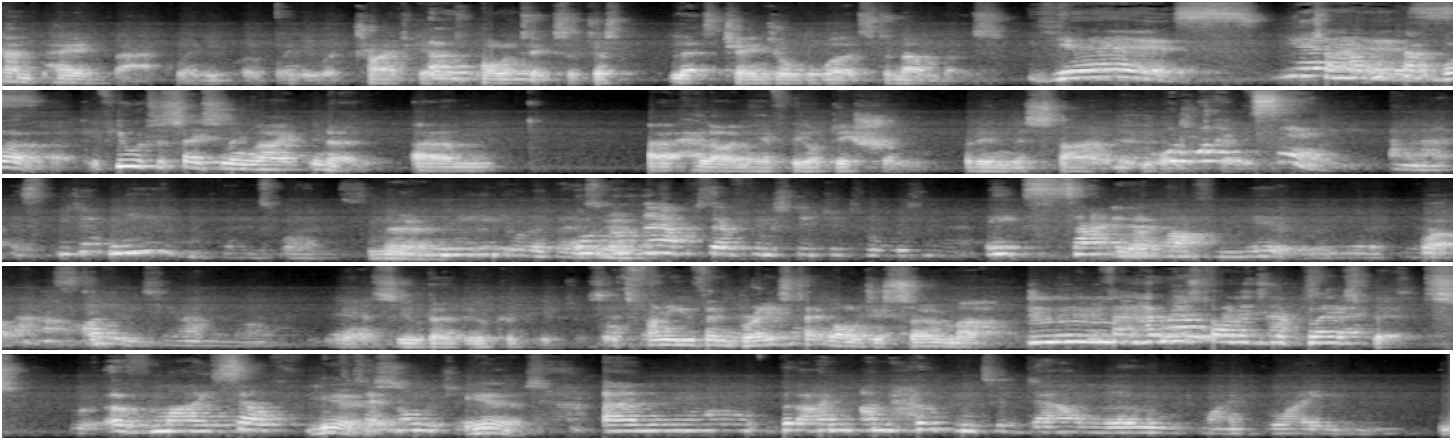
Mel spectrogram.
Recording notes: I have been ill darlings and also without anyone to help me with sound so quality wise this is a pile of shit, it really is. The interview is cursed with an ugly buzz, the wraparound bits are accidentally done in mono and there appears to be a tiny man writing with a pencil throughout.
